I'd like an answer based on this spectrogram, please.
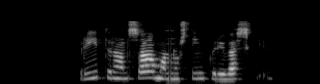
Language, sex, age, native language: Icelandic, female, 40-49, Ukrainian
